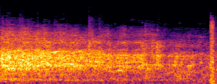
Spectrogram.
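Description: Comedy club audience laughing at a punchline, a dense crowd laugh that fades away near the end.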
